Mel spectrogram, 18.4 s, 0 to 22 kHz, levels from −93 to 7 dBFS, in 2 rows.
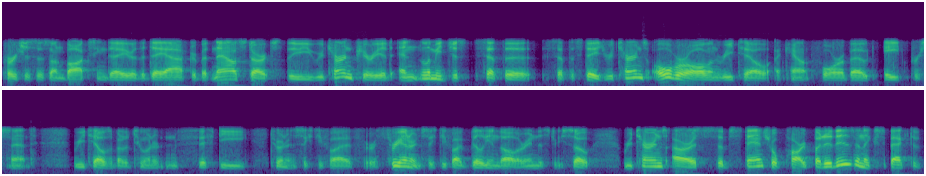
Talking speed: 205 wpm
